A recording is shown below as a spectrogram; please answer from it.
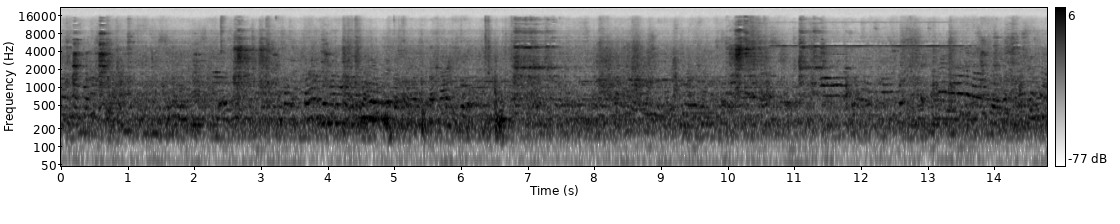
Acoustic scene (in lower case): cafe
